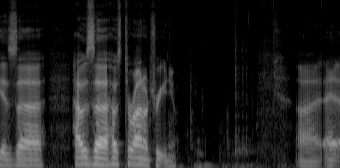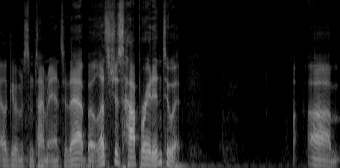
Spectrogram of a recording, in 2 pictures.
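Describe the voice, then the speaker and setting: A young man hosting a casual podcast, easygoing and quick to laugh. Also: medium pitch, sharp tone, clear, resonant tone, no echo. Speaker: podcast host.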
